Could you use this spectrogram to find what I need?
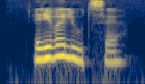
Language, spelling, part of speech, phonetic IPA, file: Russian, революция, noun, [rʲɪvɐˈlʲut͡sɨjə], Ru-революция.ogg
- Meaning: revolution (political upheaval)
